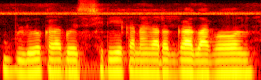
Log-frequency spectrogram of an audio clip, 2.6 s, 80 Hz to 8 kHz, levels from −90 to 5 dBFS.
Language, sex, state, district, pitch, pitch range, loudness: Chakma, male, Tripura, Dhalai, 125 Hz, 125-130 Hz, -19 LUFS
